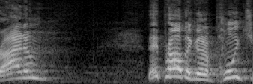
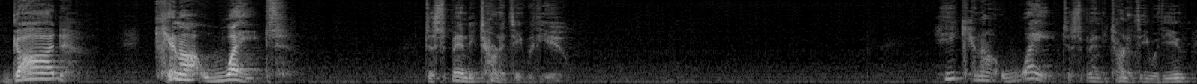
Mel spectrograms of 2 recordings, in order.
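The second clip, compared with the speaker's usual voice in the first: whisper; 6 semitones lower, 7 dB quieter than usual. Acted. Preacher whispering God's longing to the listener, soft and intimate. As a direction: whisper it close and tender. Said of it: "whispered intimate line".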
